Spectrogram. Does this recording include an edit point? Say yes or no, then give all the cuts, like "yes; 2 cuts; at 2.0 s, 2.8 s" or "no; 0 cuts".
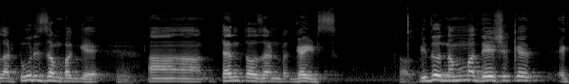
no; 0 cuts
